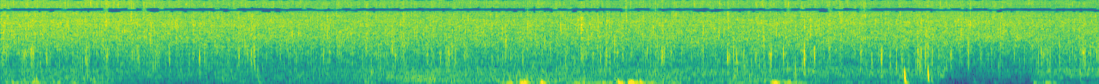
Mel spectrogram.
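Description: Rain falling: a steady faint hiss with scattered ticks of drops landing. A few soft low thumps come around the middle, and a single sharper click about six seconds in.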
